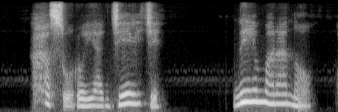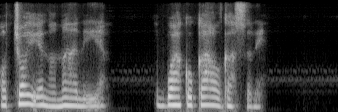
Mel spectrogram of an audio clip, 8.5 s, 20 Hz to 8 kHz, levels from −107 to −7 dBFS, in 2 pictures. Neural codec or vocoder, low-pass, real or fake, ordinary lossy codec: codec, 16 kHz in and 24 kHz out, 0.8 kbps, FocalCodec, streaming, 65536 codes; 7.2 kHz; fake; none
